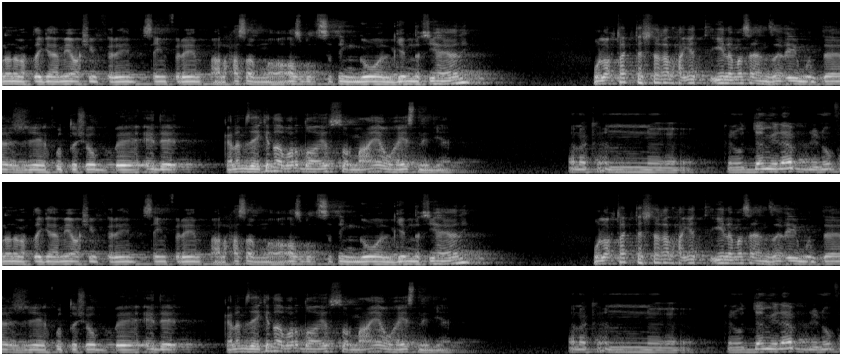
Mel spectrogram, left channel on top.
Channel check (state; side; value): quieter; right; 3.1 dB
